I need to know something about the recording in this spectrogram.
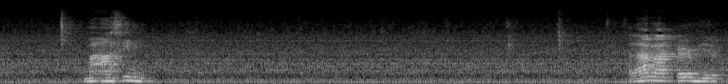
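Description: A young man speaks close by, casually and with animation.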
